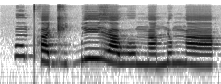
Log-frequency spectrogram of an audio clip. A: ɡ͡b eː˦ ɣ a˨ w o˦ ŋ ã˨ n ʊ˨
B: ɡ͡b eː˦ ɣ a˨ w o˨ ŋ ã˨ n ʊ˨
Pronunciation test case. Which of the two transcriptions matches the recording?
B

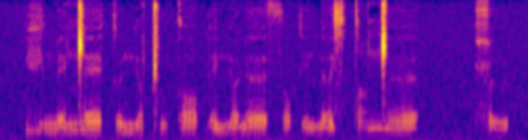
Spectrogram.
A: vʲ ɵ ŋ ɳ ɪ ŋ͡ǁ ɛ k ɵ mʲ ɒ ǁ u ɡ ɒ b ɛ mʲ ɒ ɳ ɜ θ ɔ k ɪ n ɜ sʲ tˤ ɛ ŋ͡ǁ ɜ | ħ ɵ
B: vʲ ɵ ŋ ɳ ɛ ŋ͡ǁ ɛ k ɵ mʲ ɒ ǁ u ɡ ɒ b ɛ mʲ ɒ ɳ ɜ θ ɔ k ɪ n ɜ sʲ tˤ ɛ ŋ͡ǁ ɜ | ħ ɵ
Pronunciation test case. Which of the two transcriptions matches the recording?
B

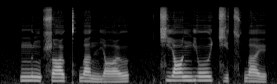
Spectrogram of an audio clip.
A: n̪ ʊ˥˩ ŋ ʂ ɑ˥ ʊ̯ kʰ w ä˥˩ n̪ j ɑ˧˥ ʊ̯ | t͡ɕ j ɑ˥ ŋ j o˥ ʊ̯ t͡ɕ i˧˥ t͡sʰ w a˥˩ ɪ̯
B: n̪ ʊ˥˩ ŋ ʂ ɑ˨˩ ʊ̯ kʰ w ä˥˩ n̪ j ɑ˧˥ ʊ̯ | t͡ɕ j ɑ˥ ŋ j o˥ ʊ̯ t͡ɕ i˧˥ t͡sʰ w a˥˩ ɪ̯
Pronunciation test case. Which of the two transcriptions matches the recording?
A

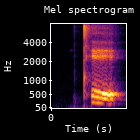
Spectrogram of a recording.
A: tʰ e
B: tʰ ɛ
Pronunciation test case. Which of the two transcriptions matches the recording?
A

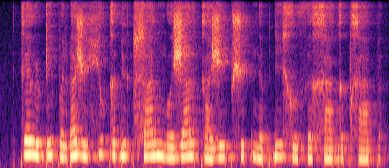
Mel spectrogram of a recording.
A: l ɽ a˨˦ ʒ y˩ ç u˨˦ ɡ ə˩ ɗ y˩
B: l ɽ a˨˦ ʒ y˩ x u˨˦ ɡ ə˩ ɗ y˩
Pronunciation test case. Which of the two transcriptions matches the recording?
A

